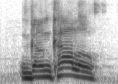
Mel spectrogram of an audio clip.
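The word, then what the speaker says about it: Gonçalo: Is that how you say his first name? – Goncalo. – That's how you say it? I'm genuinely asking.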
